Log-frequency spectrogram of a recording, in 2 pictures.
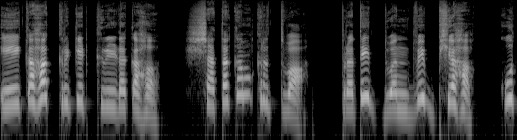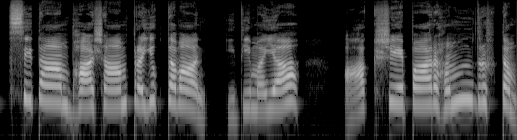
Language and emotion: Sanskrit, disgusted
